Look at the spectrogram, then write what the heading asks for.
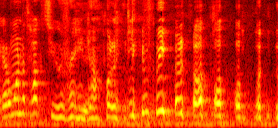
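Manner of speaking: annoyed brush-off. Retold or imitated. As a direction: push your man away, drawn out and irritated. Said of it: "and I'm like".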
